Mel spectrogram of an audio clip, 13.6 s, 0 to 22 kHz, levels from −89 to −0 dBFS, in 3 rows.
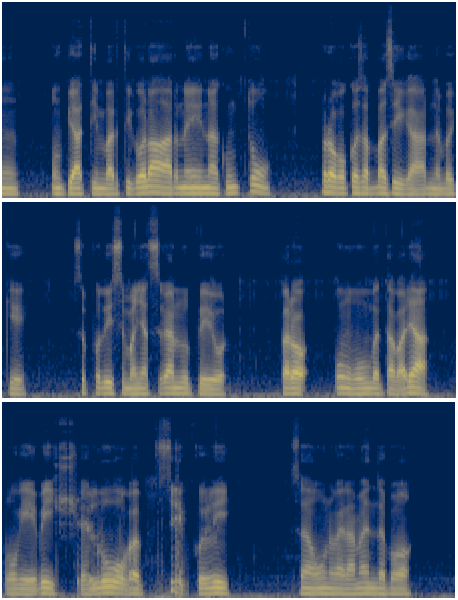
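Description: Speech, with repeated packet loss (robotic sound) from 9.61 to 11.49 s, just after "poc 'e": packets kept arriving late or not at all, and each hole, none longer than 33 ms, was bridged by stretching the previous sound. Well over a dozen such patches leave the speech choppy, with pieces missing.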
